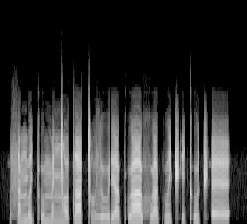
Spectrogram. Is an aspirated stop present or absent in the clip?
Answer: absent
